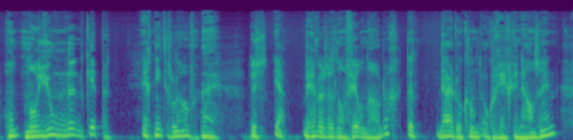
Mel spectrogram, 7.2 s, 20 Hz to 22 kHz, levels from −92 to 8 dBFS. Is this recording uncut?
yes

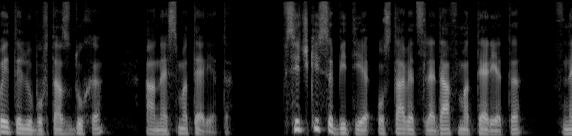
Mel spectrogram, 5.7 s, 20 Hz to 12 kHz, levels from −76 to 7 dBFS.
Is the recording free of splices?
yes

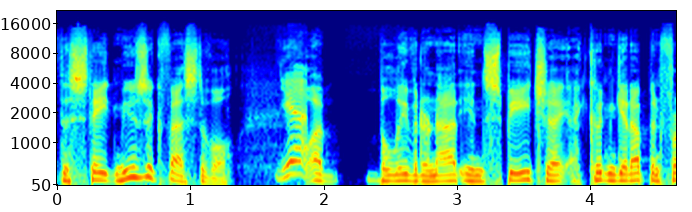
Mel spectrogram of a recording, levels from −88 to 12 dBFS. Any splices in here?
yes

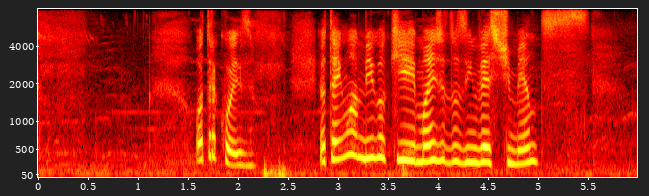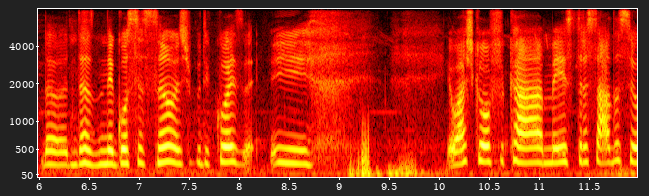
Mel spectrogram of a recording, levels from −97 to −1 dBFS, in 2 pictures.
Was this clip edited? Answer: yes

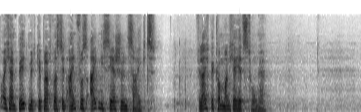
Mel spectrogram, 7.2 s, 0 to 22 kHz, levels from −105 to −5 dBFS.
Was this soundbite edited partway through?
no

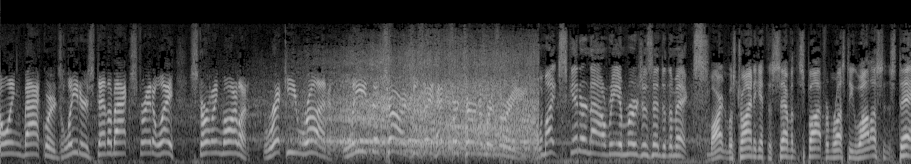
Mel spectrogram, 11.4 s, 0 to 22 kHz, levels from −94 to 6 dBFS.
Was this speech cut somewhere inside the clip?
yes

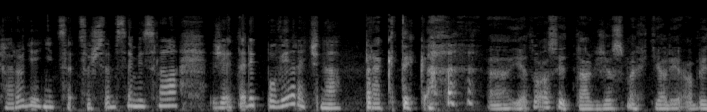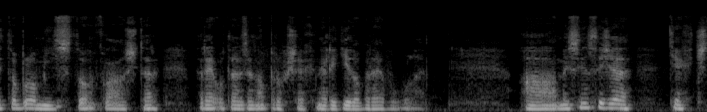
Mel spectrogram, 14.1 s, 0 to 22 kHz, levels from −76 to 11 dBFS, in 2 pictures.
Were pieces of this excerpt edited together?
no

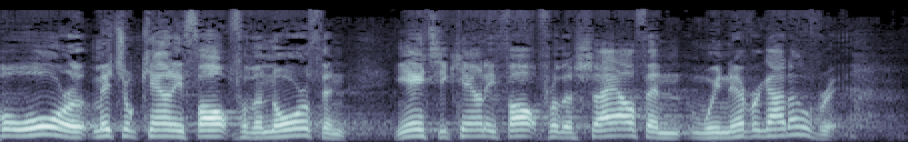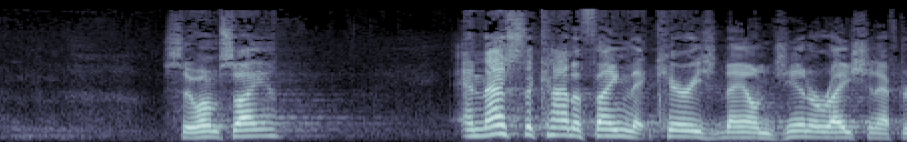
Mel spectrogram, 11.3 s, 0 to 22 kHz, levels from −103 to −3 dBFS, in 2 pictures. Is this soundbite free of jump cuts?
yes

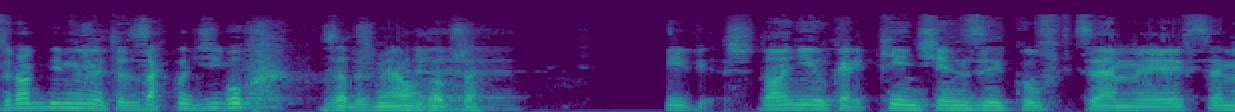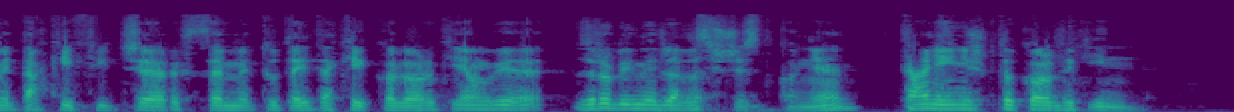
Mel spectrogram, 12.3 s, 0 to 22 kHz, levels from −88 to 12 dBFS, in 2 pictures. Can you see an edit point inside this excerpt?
no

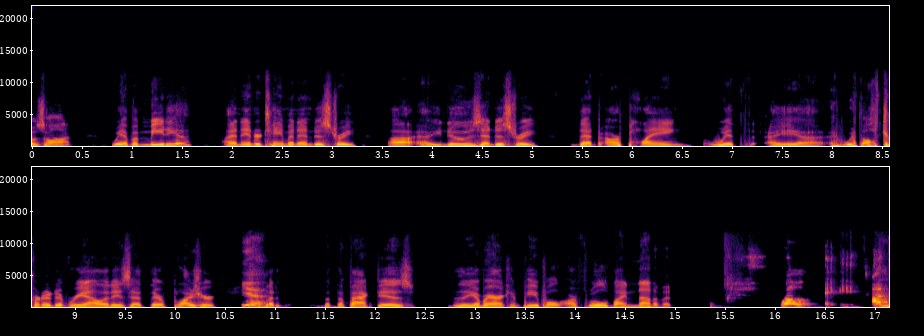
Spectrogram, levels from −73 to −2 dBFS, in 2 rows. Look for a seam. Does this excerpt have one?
no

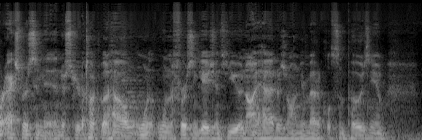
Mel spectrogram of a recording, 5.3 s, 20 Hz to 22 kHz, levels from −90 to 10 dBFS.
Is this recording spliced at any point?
yes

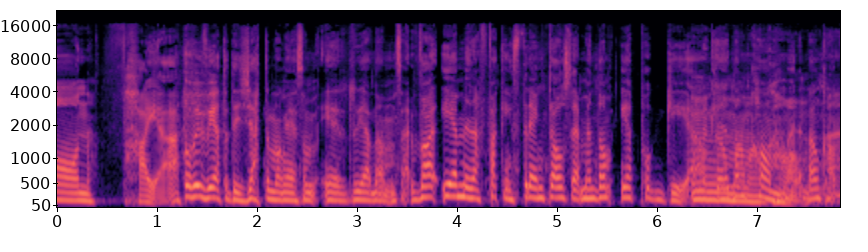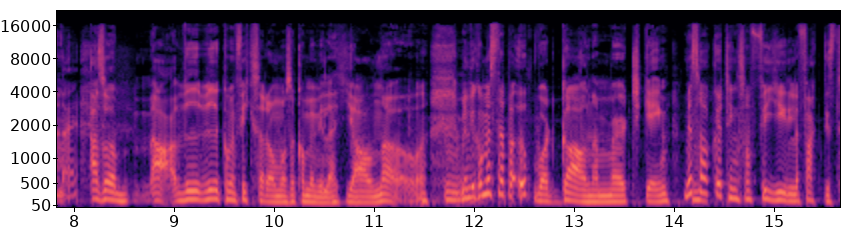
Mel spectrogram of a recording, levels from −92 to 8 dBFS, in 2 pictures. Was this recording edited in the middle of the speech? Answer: no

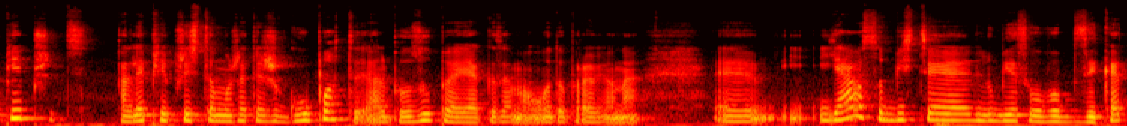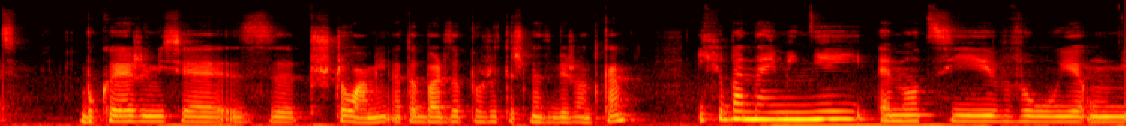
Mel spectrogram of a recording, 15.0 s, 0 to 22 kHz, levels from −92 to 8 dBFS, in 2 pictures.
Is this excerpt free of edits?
yes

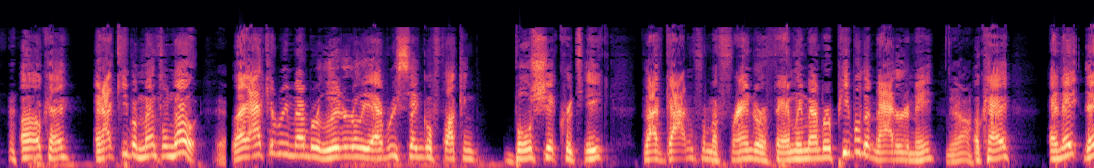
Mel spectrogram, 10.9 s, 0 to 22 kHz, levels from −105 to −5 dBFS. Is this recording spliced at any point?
yes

